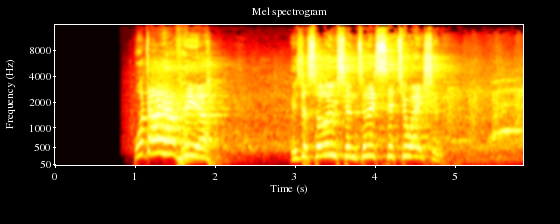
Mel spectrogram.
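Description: An older man speaks loudly and with emphasis into a microphone, heard through loudspeakers.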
